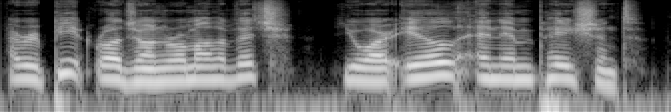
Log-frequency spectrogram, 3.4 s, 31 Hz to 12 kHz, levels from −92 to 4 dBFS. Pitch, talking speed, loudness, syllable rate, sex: 180 Hz, 160 wpm, -15 LUFS, 5.8 syllables/s, male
